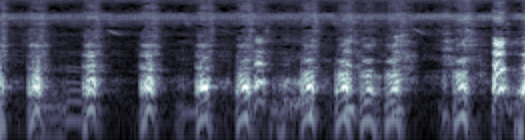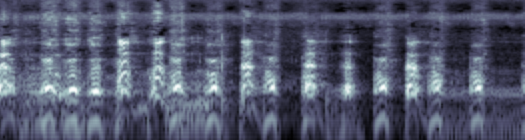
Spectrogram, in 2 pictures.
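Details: Bhotia dog named Dabu giving heavy barking: deep, rough barks repeated in a steady run of roughly two per second with brief gaps, some barks doubled, a faint steady tone in the background.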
